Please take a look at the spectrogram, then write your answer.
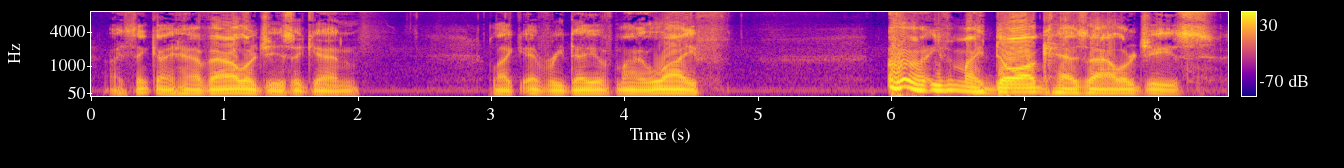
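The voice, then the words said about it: Hoarse voice. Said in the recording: “I am a little bit hoarse today.”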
